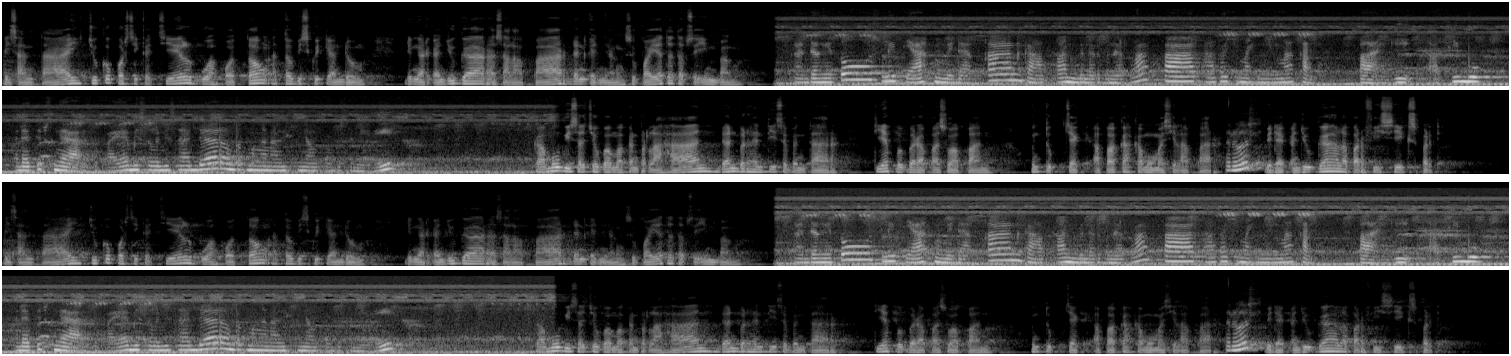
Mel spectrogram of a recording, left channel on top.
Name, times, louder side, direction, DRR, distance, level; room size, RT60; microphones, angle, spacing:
voice 1, 0.0-3.6 4.0-7.4 20.4-23.4 23.8-25.0 25.4-27.3 27.7-29.4, left 2 dB, 50° left, 9 dB, 1.5 m, -29 dB
sound 1, 7.7-20.6, right 3 dB, 35° right, 1.4 m, -28 dB
voice 2, 7.9-13.1 13.6-14.8 15.2-19.0 27.3-27.6, equal, ahead, 8 dB, 1.8 m, -22 dB
25.5 x 22.0 x 5.8 m, 1.0 s
head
